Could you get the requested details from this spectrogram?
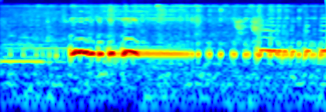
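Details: Zebra dove, a local bird in strong voice kept as a lure for other doves, gives a rolling, trilled coo that trails into a fast train of soft repeated pulses, ending on a steady higher note.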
